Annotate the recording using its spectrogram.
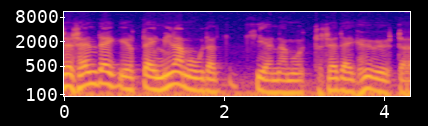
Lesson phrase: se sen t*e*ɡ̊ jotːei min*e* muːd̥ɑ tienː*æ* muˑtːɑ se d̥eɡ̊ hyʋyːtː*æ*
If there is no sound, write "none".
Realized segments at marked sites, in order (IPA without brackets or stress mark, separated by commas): e, æ, æ, æ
